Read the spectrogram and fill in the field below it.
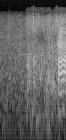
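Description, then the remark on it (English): Hands dip into cold pond water with fish, making a few soft splashes and sloshes that grow louder toward the end, with a faint steady background hiss. “Put your hands in. It's not too cold.”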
